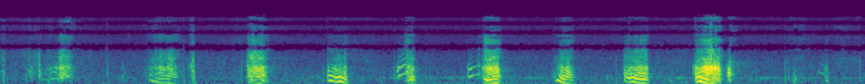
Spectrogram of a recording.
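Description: A Boston Terrier snores loudly, with rattling breaths repeated about once a second.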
